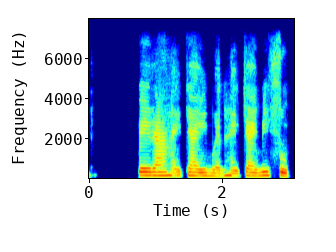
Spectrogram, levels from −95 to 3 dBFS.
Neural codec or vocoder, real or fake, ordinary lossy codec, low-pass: codec, 44.1 kHz, 3.4 kbps, Pupu-Codec; fake; none; 7.2 kHz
